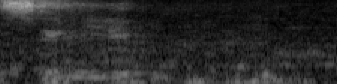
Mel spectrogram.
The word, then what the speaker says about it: simile: that is called a simile. Once again, repeat the word simile. Simile. S-I-M-I-L-E. Simile. Don't make it smile. All right. Look at the spelling and pronounce it correctly.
